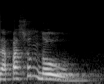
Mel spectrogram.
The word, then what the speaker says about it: apaixonou: Você diz apaixonou. Você não diz apaixonou, tá? Você diz a última sílaba é a sílaba forte.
